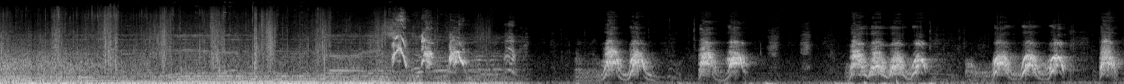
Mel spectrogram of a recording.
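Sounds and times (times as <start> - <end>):
steady rumbling noise: 0.0 - 10.0
dog barking: 3.9 - 5.2, 5.8 - 7.7, 8.4 - 11.2.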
